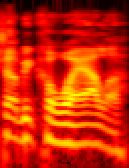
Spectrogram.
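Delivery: exaggerated fake Australian accent. Streamer asking a viewer about Chubby Koala, in a terrible put-on Australian accent. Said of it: "That's my best Australian".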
